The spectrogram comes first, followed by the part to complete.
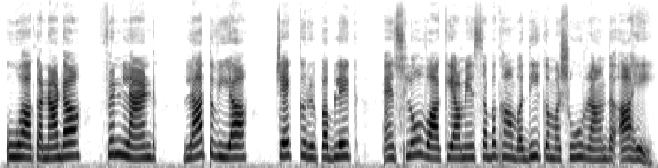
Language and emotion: Sindhi, neutral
